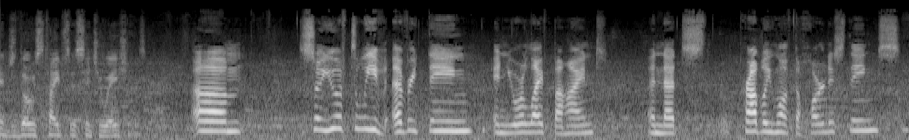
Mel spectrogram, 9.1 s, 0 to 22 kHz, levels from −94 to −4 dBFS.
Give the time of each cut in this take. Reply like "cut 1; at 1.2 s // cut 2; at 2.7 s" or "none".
none

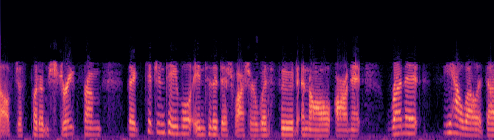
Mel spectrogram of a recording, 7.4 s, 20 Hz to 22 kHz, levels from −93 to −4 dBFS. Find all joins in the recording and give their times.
none

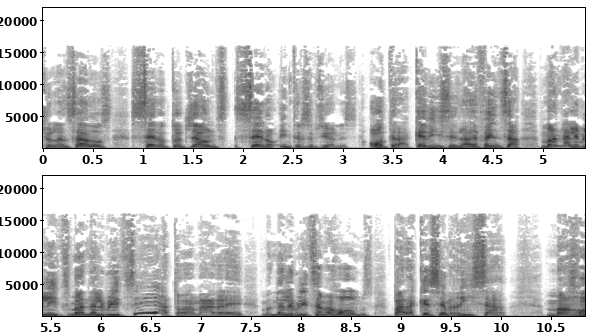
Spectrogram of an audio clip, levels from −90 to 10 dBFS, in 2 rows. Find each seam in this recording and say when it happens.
cut 1; at 3.2 s // cut 2; at 9.5 s

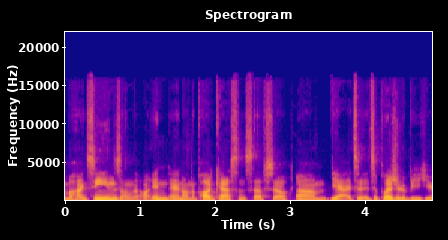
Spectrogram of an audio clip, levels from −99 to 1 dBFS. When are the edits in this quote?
cut 1; at 3.0 s

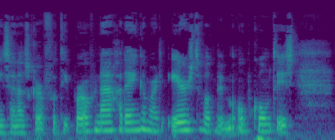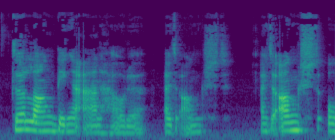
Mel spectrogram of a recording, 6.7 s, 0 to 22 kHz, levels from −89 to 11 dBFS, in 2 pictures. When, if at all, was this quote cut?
cut 1; at 4.9 s

